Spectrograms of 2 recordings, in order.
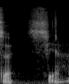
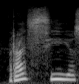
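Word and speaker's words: Россия: The O is pronounced A, as in Russia, the way we'd say it in English. – Yes. – But with a S. Rossia. Rossia. Mm-hmm. – Right. Rossia, spelled with O, but pronounced A.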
